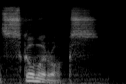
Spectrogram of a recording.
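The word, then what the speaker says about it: skomorokhs: skomoroks.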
